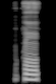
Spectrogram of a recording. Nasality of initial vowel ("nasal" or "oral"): nasal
